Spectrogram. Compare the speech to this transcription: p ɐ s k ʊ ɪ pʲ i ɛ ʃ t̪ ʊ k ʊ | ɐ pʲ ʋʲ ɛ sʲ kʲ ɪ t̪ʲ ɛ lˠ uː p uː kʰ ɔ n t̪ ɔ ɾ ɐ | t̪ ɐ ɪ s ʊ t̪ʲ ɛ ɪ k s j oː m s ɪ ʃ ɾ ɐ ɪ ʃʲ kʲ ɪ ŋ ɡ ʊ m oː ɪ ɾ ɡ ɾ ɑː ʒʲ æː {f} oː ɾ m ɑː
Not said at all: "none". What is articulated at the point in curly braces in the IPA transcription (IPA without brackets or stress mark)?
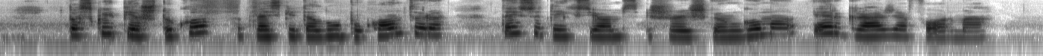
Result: f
